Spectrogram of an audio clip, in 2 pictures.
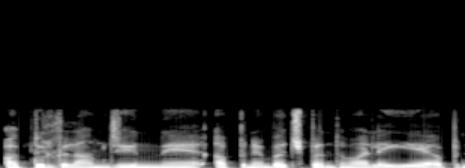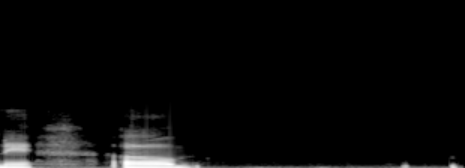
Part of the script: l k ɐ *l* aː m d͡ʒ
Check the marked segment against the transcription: correct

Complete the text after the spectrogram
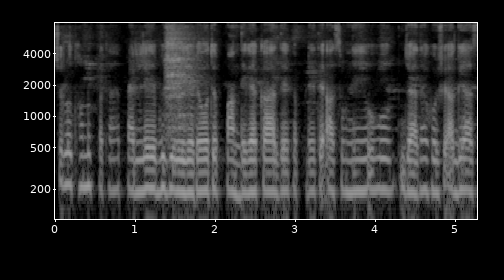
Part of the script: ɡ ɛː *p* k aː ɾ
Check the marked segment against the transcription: incorrect: none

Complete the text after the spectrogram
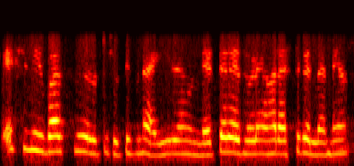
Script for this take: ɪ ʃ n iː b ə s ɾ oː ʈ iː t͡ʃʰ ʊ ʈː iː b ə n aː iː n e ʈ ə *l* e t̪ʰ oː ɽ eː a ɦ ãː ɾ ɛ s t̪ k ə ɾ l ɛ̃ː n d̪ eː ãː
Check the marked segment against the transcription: incorrect: ɾ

